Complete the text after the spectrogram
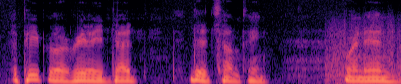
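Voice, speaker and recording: A man's pitch varies in an ordinary way while noticeable background noise sounds around him. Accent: American. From Syracuse, New York area. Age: 80s+. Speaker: WWII Marine veteran. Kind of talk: interview answer.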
